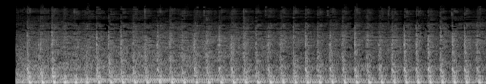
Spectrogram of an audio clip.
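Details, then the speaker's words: Yamaha Jupiter Z1 injection motorcycle: steady loose knocking about three times a second from the clutch housing under load; bike also creeps forward when shifted into first gear. "jadi suaranya seperti itu teman-teman ketika dikasih beban maka di bagian bak kopling itu terdengar suara klotok-klotok"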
